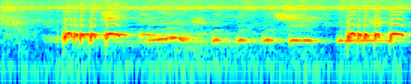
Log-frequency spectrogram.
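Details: Actively singing local zebra dove, used as a lure for other birds: two bursts of fast clipped, stuttering coos separated by a series of softer, evenly spaced mellow cooing notes, with a faint steady high hum throughout.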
